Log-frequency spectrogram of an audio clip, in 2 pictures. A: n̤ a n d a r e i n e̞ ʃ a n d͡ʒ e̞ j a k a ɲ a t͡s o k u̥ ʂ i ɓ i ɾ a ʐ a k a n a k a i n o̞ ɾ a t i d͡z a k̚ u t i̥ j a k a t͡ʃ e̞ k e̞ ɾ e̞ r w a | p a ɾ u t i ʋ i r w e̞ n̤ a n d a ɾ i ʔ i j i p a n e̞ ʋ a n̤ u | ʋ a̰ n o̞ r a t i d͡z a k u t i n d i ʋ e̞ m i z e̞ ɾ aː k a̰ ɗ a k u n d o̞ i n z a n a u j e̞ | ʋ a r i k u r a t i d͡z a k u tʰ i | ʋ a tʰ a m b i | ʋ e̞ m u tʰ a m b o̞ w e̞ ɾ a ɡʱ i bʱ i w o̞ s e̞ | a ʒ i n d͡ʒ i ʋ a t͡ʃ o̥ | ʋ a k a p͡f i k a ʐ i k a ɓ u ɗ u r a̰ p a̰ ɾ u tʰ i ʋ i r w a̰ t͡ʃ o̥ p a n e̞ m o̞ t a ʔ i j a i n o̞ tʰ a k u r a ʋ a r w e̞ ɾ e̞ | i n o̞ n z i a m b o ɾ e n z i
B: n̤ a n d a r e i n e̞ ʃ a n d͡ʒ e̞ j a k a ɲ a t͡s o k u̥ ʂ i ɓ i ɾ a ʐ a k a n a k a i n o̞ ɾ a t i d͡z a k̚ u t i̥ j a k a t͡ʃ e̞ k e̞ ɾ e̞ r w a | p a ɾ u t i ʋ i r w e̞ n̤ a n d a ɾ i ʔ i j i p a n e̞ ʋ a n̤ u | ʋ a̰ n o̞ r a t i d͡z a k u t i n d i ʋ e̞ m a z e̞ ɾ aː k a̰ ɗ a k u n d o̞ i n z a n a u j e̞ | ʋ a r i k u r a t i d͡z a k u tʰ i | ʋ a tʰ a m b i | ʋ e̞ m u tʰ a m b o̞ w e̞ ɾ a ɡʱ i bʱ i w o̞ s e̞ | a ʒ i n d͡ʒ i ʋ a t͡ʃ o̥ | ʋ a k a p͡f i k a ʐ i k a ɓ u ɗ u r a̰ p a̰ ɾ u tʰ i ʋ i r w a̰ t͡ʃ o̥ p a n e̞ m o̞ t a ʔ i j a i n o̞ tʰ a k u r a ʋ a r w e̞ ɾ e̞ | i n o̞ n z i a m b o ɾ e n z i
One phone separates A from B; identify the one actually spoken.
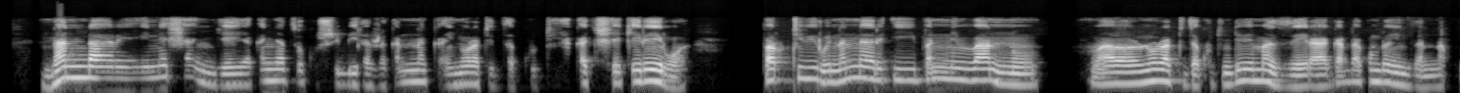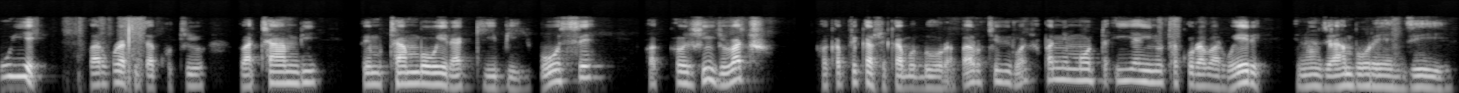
B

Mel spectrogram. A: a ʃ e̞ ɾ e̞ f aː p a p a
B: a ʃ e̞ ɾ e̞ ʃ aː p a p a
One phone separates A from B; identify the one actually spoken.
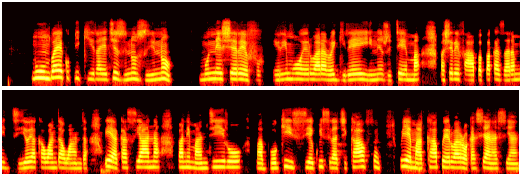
A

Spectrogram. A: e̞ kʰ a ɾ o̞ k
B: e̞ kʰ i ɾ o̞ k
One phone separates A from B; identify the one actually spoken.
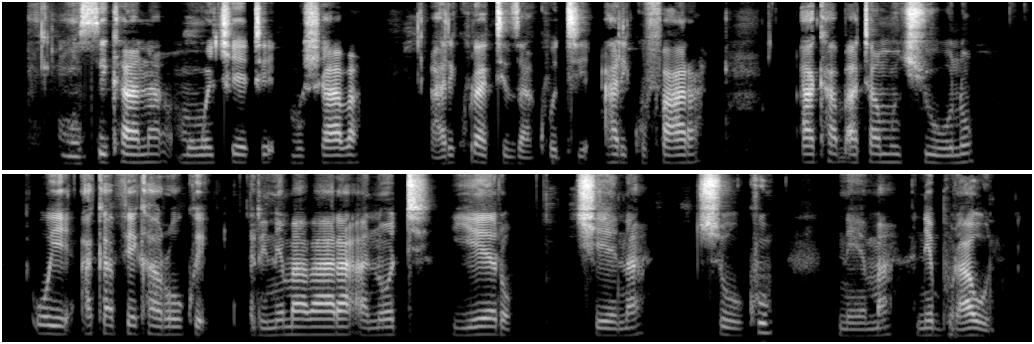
A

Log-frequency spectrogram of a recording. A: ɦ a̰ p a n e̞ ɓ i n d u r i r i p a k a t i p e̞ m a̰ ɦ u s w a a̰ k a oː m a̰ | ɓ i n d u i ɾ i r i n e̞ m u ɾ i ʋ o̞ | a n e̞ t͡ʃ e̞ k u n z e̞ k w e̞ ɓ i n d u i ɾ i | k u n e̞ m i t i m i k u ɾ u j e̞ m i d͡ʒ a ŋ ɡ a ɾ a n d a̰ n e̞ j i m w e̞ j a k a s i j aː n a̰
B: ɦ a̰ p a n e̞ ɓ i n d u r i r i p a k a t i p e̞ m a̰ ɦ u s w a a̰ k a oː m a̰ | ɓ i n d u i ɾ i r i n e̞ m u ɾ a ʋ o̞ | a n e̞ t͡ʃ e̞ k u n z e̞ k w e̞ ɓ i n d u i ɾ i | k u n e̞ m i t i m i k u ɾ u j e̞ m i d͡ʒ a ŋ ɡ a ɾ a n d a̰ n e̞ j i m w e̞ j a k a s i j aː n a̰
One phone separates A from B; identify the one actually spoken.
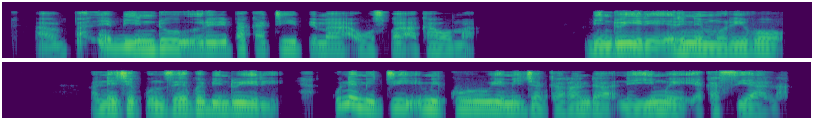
A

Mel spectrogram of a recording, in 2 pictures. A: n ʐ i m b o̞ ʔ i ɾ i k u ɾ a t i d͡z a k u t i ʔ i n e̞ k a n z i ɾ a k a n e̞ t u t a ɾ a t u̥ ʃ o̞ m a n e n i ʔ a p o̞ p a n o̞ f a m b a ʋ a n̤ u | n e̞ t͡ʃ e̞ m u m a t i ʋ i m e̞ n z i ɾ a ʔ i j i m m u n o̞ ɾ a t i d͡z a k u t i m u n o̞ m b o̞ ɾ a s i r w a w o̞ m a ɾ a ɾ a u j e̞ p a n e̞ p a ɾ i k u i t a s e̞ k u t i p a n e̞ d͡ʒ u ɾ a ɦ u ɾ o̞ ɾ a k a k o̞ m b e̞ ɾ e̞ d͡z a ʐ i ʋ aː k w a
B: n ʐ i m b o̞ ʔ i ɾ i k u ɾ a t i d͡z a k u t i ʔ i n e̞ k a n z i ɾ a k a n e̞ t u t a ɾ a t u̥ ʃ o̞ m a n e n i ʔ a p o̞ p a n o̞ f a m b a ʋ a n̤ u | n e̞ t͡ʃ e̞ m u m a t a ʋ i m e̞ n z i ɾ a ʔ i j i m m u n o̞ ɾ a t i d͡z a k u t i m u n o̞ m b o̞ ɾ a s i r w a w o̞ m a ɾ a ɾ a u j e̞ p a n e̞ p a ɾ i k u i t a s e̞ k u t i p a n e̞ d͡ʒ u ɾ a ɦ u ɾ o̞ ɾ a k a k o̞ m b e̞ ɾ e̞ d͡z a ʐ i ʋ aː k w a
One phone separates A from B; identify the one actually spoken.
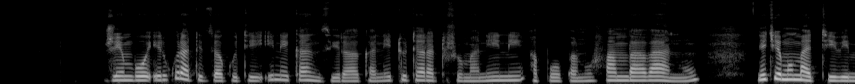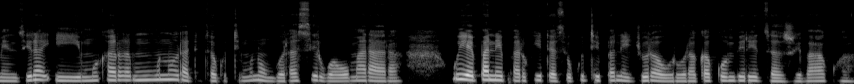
A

